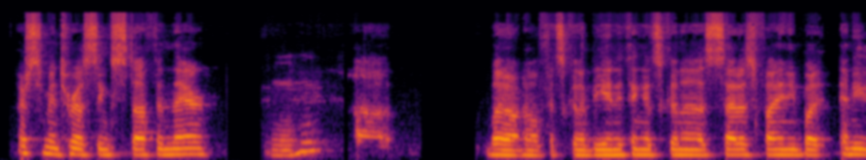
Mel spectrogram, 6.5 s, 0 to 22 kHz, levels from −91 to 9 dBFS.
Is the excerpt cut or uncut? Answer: uncut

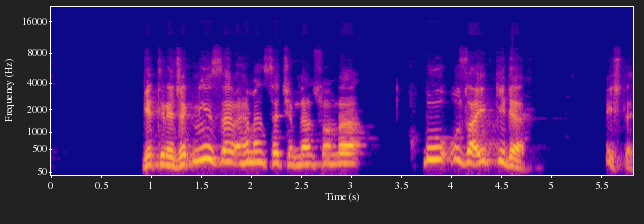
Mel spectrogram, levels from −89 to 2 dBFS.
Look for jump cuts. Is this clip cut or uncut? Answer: uncut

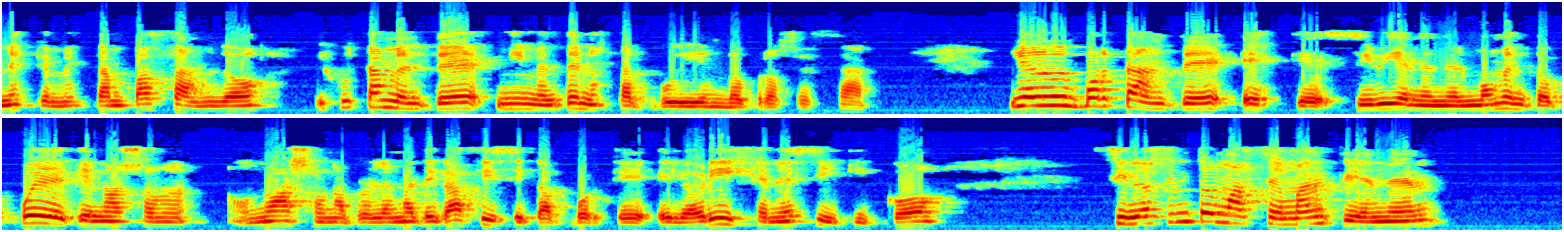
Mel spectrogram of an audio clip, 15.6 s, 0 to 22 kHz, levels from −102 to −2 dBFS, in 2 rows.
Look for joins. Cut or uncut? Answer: uncut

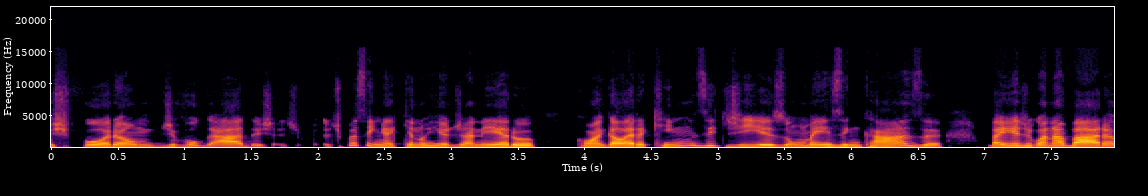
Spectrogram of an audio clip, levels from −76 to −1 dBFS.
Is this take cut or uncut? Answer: uncut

